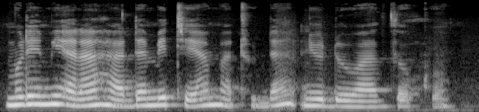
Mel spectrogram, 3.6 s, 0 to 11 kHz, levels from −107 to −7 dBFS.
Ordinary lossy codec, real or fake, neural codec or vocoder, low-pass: none; real; none; 9.9 kHz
